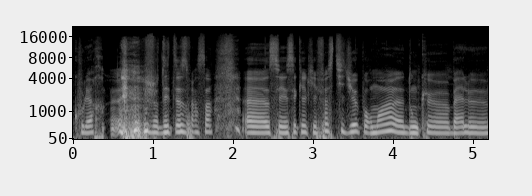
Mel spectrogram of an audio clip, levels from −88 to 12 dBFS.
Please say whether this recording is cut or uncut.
cut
